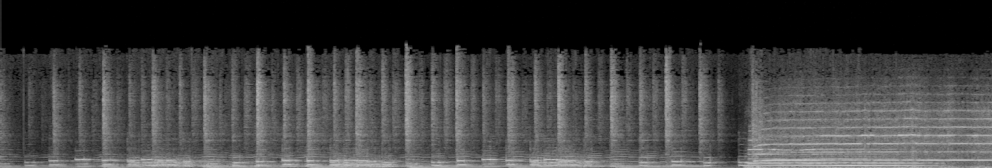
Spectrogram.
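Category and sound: vehicle, locomotive whistle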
